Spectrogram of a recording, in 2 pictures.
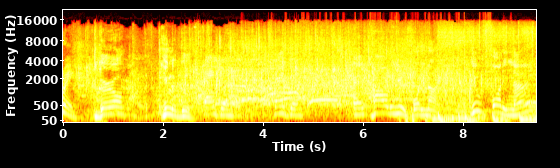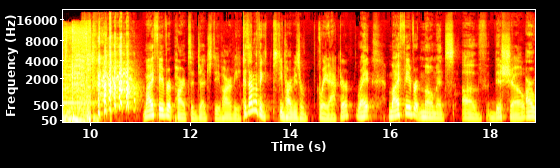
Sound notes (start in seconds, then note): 1.9 clapping and cheering; 10.0 laughs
